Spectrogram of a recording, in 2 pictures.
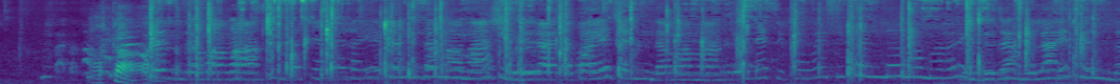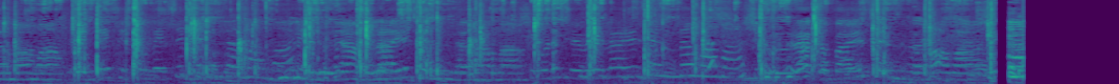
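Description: Women sing together in a tuneful chant.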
